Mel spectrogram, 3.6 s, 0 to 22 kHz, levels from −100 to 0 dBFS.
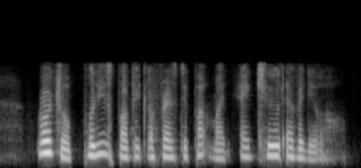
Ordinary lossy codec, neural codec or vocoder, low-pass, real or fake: none; codec, 16 kHz, 1.1 kbps, Voila-Tokenizer; 5.4 kHz; fake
